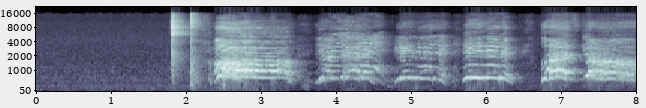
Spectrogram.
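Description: Two sharp knocks about a quarter second apart, then a child yelling in a string of loud, high-pitched bursts.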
